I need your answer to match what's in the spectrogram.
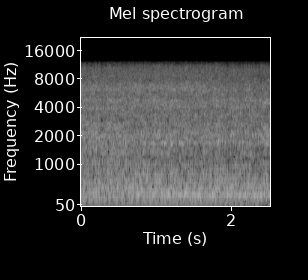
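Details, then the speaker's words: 1985 Chevy S10 2WD after swap to a 2.8 V6, first run before warm-up, no smoke: steady even idle, smooth exhaust note, no knocks or misses; some fan noise noted earlier. "exhaust sounds pretty good it's pretty smooth"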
